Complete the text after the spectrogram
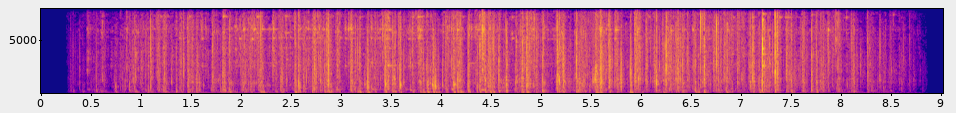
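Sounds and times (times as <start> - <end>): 
4 horses passing: 0.3 - 8.9.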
